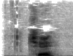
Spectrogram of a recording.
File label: what, Dari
